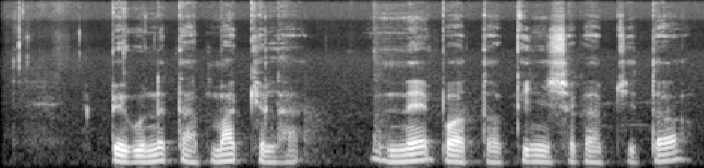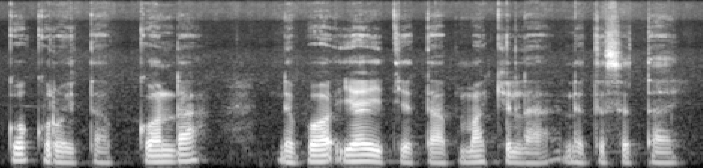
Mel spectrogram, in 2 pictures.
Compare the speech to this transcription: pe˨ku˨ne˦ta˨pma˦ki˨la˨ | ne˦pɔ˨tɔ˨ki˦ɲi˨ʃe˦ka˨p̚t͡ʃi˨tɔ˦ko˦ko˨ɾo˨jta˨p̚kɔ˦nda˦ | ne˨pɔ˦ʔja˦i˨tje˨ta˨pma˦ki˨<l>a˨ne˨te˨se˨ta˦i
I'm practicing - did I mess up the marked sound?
no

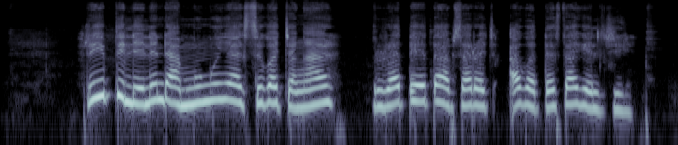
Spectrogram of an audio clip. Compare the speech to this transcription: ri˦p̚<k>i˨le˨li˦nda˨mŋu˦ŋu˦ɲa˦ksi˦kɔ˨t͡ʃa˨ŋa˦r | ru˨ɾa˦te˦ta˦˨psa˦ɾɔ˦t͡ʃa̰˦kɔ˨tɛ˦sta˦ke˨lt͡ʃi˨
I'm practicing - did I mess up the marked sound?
yes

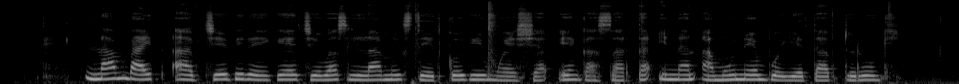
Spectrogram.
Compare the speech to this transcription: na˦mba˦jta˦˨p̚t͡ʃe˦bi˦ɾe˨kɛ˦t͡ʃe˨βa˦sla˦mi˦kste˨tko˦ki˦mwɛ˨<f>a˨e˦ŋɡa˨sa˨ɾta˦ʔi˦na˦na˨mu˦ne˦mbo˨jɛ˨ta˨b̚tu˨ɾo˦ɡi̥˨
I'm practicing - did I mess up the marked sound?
yes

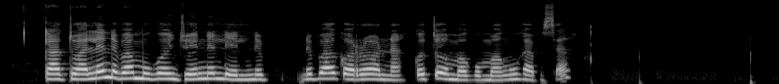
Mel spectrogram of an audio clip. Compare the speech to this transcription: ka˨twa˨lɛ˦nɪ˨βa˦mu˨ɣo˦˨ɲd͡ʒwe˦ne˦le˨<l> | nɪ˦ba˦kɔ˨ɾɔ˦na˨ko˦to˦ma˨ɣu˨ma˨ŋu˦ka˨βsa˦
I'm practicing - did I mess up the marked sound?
no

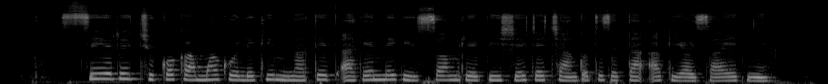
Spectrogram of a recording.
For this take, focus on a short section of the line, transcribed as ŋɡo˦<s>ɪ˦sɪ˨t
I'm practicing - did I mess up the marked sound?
yes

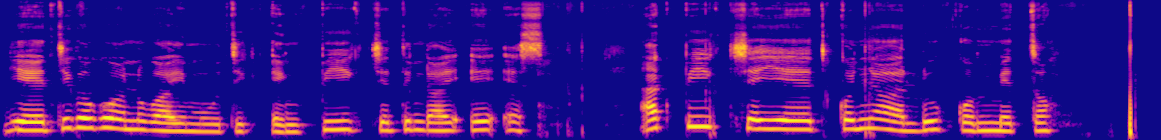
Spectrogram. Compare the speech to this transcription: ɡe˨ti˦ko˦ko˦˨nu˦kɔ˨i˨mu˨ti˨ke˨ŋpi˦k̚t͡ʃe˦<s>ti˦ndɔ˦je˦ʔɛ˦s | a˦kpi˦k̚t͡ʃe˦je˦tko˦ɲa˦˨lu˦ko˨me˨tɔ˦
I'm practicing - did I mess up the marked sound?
yes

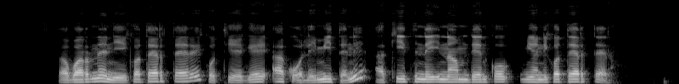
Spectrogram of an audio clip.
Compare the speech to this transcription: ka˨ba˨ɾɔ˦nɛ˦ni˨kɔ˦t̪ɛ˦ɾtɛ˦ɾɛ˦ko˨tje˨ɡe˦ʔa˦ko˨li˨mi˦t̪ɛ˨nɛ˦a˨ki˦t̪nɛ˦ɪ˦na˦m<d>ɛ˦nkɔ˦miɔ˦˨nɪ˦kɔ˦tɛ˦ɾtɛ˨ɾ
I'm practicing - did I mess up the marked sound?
no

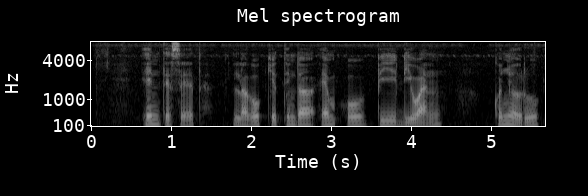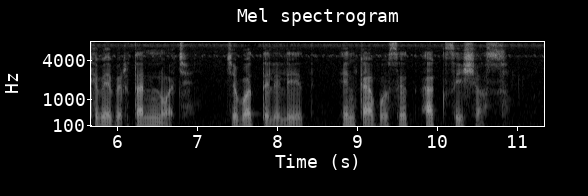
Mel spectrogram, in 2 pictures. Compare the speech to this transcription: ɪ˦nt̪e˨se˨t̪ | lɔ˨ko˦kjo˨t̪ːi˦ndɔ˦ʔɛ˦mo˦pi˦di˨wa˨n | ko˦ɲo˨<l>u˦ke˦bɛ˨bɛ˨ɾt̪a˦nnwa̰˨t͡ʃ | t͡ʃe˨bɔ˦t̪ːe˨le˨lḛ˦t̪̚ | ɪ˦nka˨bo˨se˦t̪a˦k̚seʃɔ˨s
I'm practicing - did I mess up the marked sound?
yes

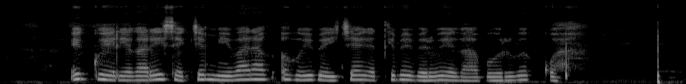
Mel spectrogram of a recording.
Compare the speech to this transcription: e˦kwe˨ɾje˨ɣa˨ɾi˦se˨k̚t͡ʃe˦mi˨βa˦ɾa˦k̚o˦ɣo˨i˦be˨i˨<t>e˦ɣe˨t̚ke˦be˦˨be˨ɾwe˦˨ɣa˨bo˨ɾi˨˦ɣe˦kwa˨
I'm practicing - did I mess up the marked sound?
yes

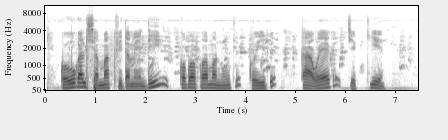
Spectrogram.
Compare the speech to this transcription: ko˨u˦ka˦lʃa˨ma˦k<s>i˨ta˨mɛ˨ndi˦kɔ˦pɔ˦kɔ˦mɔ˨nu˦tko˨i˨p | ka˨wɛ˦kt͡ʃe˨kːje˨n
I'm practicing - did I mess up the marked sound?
yes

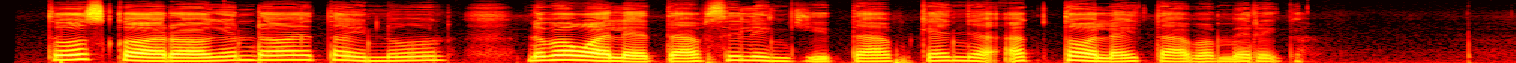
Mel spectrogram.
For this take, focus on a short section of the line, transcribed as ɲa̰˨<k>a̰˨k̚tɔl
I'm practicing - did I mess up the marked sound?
yes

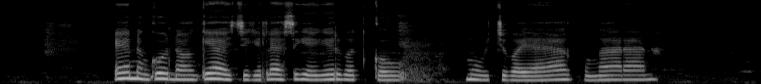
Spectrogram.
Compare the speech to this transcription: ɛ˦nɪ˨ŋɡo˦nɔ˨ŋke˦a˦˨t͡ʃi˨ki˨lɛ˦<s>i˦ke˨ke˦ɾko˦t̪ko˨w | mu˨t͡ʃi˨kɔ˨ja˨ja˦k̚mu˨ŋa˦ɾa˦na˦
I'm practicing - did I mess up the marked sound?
no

